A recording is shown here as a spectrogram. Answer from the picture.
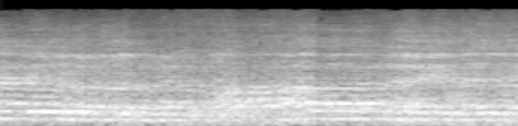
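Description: Men's voices singing a chant-like folk song through a PA, held notes with slow bends in pitch, with bowed fiddles played along.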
